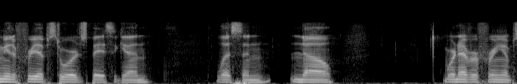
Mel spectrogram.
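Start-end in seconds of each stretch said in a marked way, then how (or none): none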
